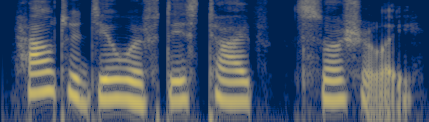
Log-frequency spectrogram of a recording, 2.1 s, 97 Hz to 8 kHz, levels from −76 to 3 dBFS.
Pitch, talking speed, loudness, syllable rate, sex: 230 Hz, 195 wpm, -19 LUFS, 5.1 syllables/s, female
